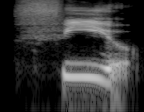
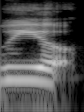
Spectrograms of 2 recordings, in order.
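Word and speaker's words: vier: फियर फियर means for फियर इट्स नॉट वियर इट्स फियर then we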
